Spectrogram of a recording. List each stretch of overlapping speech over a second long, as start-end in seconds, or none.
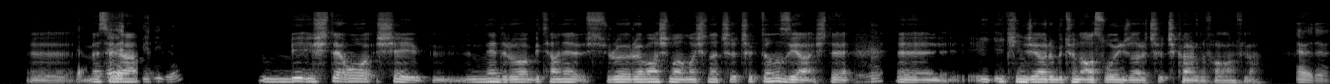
none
